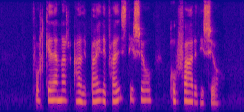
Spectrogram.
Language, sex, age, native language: Icelandic, female, 50-59, Icelandic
